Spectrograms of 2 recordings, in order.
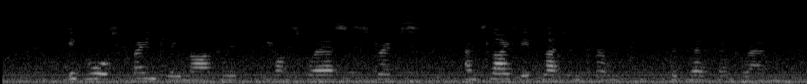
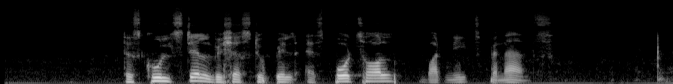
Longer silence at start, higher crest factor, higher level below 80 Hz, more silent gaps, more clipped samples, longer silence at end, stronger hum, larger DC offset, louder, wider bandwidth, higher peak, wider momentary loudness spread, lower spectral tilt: second, 0.05 s vs 1.25 s; about the same, 18 dB vs 20 dB; second, -58 dBFS vs -50 dBFS; neither; neither; about the same, 0 s vs 0.1 s; neither; neither; second, -40 LUFS vs -21 LUFS; first, 14 kHz vs 12 kHz; second, -22 dBFS vs -4 dBFS; second, 11 LU vs 18 LU; about the same, -7 dB/octave vs -7.5 dB/octave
